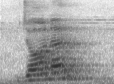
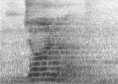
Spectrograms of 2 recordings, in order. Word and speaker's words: genre: Genre. No. The right pronunciation is genre, which means Sally.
